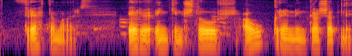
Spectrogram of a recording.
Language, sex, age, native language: Icelandic, other, 14, Icelandic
